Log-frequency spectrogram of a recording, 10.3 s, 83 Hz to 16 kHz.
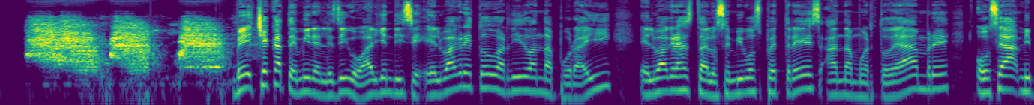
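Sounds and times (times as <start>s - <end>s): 
several dogs barking and yelping: 0.3s - 2.6s
speech: 2.3s - 10.3s.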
